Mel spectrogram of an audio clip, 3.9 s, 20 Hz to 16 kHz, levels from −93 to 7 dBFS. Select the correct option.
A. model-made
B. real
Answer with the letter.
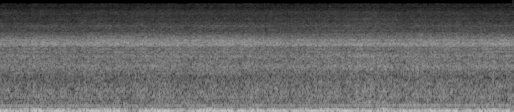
B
